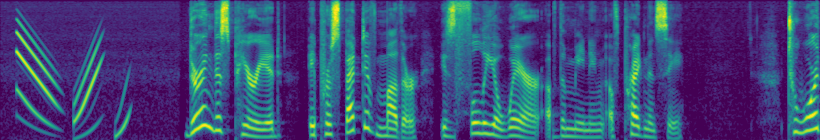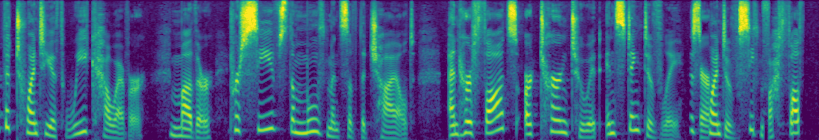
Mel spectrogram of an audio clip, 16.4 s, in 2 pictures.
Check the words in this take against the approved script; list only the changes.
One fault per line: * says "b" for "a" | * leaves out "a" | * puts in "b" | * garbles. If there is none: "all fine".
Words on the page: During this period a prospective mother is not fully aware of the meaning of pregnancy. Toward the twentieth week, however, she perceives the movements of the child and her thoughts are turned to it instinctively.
* leaves out "not"
* says "mother" for "she"
* garbles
